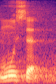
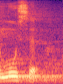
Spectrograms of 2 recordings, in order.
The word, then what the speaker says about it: موسى: أول خطأ عدم فتح الفم بمقدار المطلوب عند النطق بها موسى، يعني كيف الناس يقول موسى، بس كان موسى بينهم موسى، يعني الألف لازم يعطى حقه، فموسى فرق بينها بين موسى، فموسى هو الصح.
